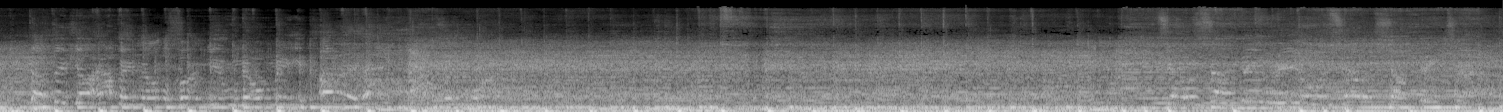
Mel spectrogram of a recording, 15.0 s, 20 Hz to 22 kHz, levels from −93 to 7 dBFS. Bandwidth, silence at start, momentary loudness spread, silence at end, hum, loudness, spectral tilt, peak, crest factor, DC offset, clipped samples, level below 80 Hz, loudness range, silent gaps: 16 kHz; 0 s; 3 LU; 0 s; none; -16 LUFS; -7.5 dB/octave; 0 dBFS; 14 dB; under 0.1%; under 0.1%; -16 dBFS; 1 LU; none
